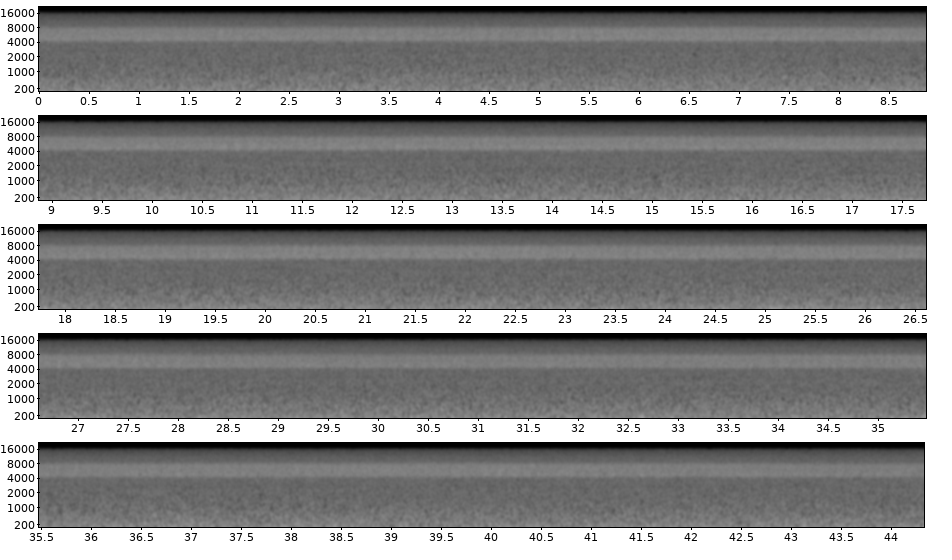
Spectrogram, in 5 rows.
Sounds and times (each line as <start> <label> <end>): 0.0 crickets are chirping audibly 44.3
0.0 small brook flowing to the falls 44.3
0.0 waterfalls 44.3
